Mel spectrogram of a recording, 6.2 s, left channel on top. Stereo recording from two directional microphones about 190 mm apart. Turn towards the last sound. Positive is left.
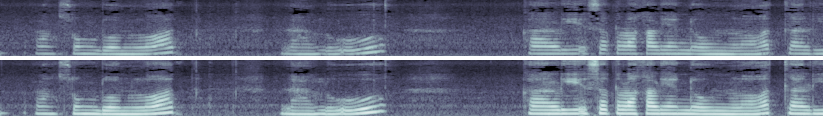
turn(degrees=-35)  # may be behind; listen again after turning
